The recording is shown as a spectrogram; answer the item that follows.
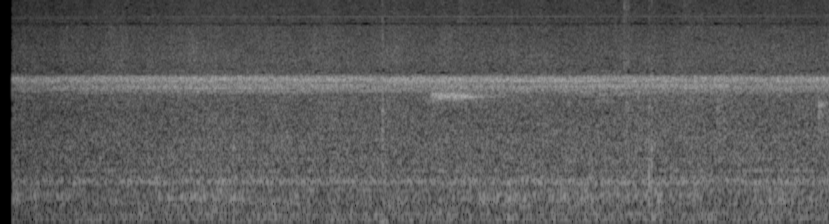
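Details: Magdalena giant glass frog (Ikakogi tayrona), endemic to the Sierra Nevada de Santa Marta: a steady, high, continuous tonal whine held throughout, with a brief lower-pitched dip near the middle over a constant background hiss.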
